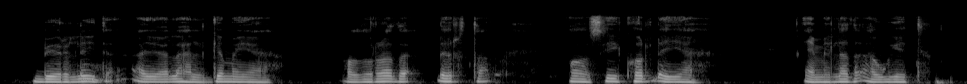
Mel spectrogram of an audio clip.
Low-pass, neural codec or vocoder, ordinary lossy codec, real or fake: 9.9 kHz; none; Opus, 24 kbps; real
